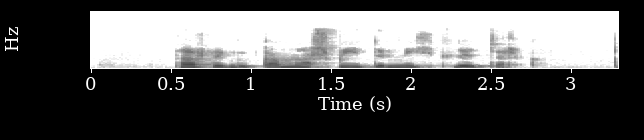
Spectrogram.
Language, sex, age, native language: Icelandic, female, 12, Icelandic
